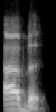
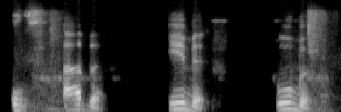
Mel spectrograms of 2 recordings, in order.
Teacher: এই যে আওয়াজটা একটু ফিরে আসে, এইটা হইলো মূলত কলকলা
